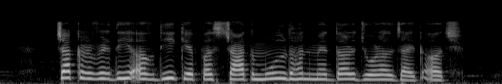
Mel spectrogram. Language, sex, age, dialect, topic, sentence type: Maithili, female, 41-45, Southern/Standard, banking, statement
